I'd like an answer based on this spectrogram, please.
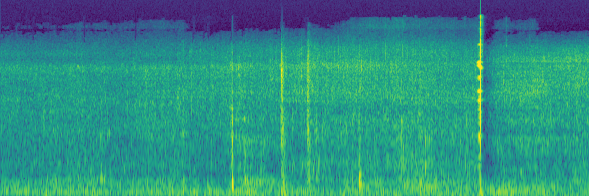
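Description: A boat's motor running steadily with a low hum. Several short sharp knocks come from about halfway through, the loudest near the end.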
